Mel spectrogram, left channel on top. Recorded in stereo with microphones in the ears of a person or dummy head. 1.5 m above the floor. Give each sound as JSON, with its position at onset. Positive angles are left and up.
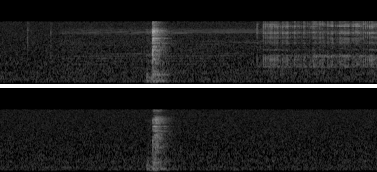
{"t": 1.5, "sound": "dripping", "side_deg": 70, "distance_m": 4.5}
